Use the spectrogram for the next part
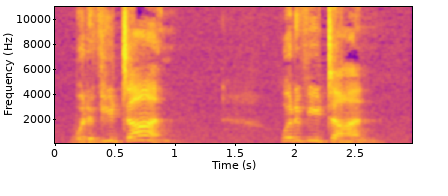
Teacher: the H is dropped in have, and the vowel is actually reduced from a to the schwa of.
